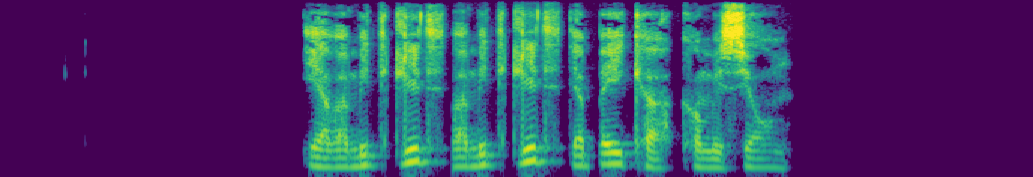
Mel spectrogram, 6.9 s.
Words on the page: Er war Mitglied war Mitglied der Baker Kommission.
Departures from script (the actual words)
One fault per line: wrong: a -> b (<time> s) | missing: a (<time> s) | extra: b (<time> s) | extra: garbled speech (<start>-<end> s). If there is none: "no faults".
no faults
